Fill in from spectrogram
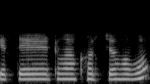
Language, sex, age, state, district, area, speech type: Odia, female, 45-60, Odisha, Mayurbhanj, rural, conversation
